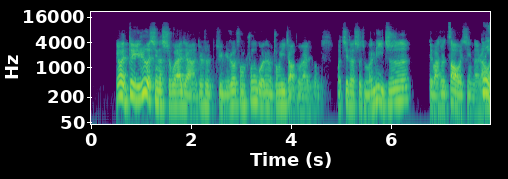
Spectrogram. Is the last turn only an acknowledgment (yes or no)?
no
